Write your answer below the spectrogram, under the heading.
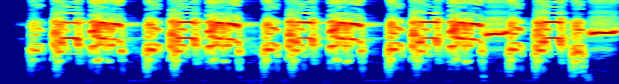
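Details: Grey francolin calling: a dense run of harsh, high, clipped notes in quick groups of two or three, pouring out almost without pause for three seconds, ending on thinner squeaky notes.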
